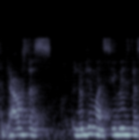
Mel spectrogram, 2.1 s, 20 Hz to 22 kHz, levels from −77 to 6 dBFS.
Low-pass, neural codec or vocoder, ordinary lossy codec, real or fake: 7.2 kHz; codec, 24 kHz, 1.2 kbps, DualCodec; AAC, 48 kbps; fake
